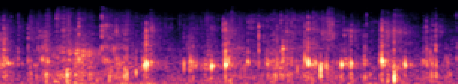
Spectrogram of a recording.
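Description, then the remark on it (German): Horse hooves clip-clop at a steady walking pace as a horse walks uphill past a moor lake on a cool day, moderately loud, with a quiet outdoor rustle underneath and no talking. “Ich bin die meiste Zeit damit beschäftigt, mein Pferd Picasso davon abzuhalten, sich ein paar grüne Blätter irgendwo abzuzupfen.”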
